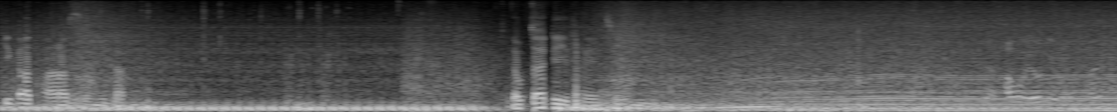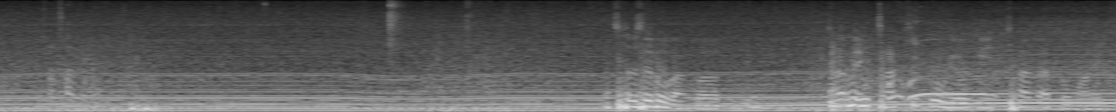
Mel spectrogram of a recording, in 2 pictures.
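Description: A motorcycle engine idles and then revs as the bike rides off over rough ground.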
